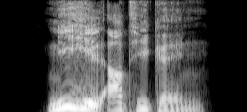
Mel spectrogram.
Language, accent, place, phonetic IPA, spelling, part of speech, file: German, Germany, Berlin, [ˈniːhilʔaʁˌtiːkl̩n], Nihilartikeln, noun, De-Nihilartikeln.ogg
- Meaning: dative plural of Nihilartikel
